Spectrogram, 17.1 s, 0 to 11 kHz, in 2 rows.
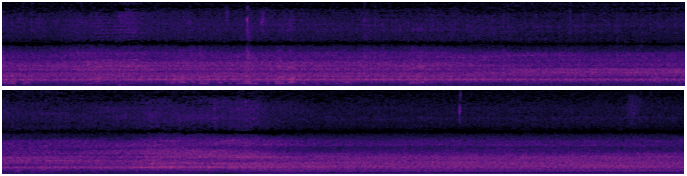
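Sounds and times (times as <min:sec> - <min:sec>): outdoor background noise: 0:00.0 - 0:17.0
vehicle engine idling: 0:00.0 - 0:17.0.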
